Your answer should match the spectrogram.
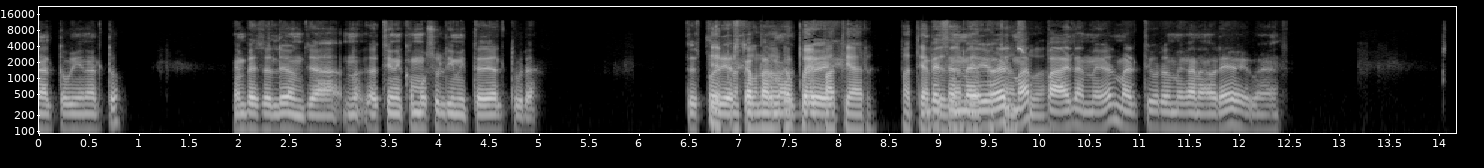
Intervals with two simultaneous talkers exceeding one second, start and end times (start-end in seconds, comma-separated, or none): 6.7-8.0, 8.8-10.2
